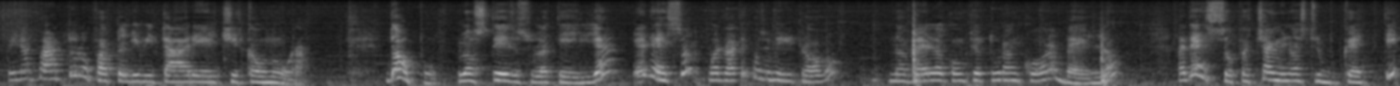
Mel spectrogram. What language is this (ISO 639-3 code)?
ita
